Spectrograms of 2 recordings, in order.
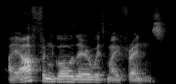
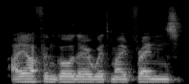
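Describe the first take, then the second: First: The pitch moves up and down across the sentence. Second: The pitch stays level across the whole sentence. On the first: The speaker calls it right. "you can hear the intonation going up and down" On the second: The speaker calls it wrong. "what you have is"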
